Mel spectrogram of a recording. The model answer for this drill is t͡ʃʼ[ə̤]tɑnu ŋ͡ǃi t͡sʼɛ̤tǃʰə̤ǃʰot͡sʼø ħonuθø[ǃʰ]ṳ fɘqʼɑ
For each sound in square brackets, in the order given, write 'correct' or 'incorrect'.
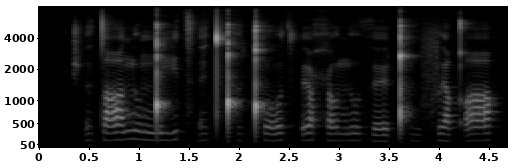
correct, correct

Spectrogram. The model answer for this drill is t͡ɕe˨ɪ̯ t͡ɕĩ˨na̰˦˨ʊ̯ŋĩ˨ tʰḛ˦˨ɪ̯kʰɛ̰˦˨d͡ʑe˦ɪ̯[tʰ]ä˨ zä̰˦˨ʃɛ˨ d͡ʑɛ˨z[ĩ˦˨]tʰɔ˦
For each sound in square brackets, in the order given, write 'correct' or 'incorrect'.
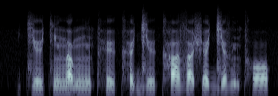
incorrect: kʰ, correct

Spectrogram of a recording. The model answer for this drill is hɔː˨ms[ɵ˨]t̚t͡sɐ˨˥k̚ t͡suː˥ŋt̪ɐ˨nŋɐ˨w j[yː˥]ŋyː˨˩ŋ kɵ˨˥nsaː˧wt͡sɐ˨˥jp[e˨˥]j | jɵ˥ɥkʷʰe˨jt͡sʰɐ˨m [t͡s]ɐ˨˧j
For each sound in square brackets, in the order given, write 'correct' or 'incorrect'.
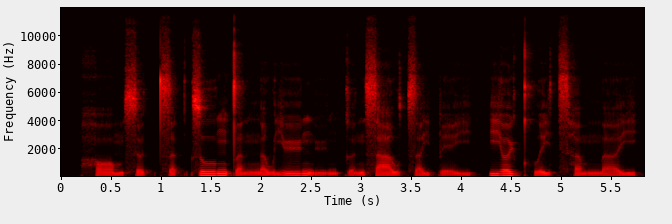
correct, correct, incorrect: e˨˧, incorrect: n̪

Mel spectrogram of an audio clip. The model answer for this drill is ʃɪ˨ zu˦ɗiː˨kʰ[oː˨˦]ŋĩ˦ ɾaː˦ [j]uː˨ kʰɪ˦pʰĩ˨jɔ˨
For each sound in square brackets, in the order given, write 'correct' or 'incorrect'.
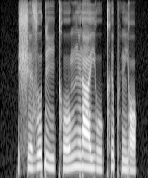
correct, correct

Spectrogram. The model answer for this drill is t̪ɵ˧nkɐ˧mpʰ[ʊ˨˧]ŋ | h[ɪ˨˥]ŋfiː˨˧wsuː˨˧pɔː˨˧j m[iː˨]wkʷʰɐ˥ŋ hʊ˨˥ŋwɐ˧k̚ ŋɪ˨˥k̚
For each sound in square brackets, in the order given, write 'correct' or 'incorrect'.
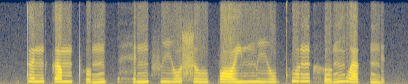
correct, incorrect: ɪ˨˧, correct

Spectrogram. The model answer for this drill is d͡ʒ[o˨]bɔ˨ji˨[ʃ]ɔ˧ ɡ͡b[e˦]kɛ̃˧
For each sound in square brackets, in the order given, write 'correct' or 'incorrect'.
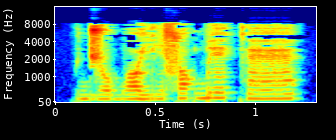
correct, incorrect: s, correct

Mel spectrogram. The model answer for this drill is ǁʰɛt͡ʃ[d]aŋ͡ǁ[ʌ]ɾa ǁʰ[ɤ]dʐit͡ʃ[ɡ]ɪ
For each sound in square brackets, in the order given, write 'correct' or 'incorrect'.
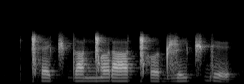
correct, correct, correct, correct

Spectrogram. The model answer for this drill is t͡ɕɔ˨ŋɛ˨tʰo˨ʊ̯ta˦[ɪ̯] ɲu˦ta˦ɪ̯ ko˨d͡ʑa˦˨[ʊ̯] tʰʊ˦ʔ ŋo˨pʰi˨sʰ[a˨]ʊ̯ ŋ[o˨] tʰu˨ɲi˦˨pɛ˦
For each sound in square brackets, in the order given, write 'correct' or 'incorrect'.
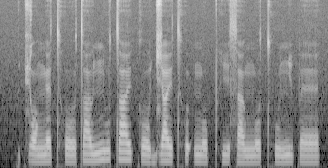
incorrect: ʊ̯, incorrect: ɪ̯, correct, correct

